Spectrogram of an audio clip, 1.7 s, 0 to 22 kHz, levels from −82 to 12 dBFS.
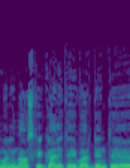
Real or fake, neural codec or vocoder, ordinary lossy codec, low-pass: real; none; MP3, 64 kbps; 19.8 kHz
